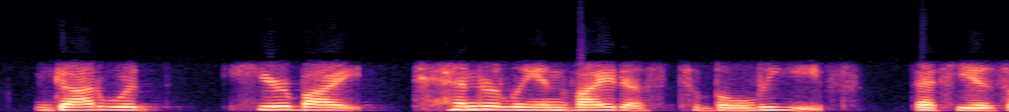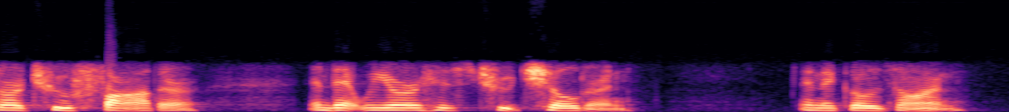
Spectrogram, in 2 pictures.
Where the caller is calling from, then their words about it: Albany, New York, United States; I'm calling from Albany, New York.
